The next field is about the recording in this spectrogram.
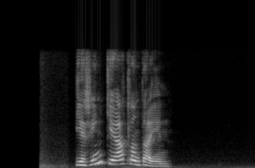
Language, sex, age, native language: Icelandic, female, 50-59, Icelandic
